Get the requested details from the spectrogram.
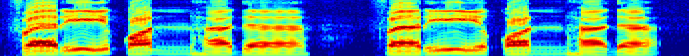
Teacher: Karena izhar adalah menjelaskan menampakkan suara nun sukun dan tanwin dengan jelas tanpa disertai ghunah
